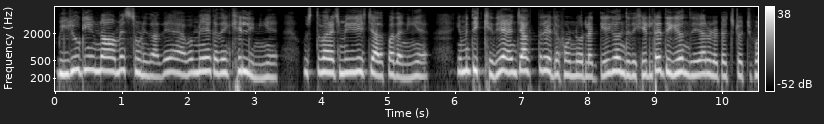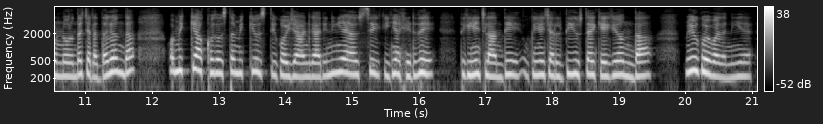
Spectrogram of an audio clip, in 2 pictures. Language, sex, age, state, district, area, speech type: Dogri, female, 30-45, Jammu and Kashmir, Udhampur, urban, spontaneous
